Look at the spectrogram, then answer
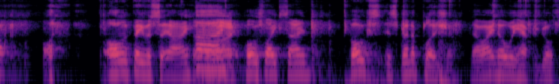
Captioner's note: laughter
